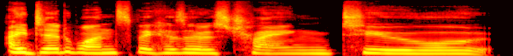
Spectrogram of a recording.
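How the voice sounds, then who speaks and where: A woman's voice: medium pitch, fairly even intonation, measured pace, clean tone, dry recording, studio quality. A woman who is a guest copywriter on a podcast, chatting in a playful, candid way with frequent "like". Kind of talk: casual candid chat.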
